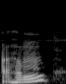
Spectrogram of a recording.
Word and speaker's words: ohm: 5 ohm, ini bacanya 5 ohm ya.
